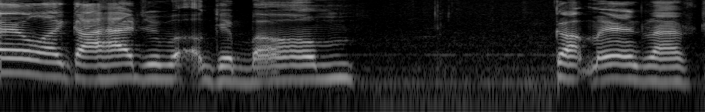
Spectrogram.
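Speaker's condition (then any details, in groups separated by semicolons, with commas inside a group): Friedreich ataxia; speech tires with effort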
